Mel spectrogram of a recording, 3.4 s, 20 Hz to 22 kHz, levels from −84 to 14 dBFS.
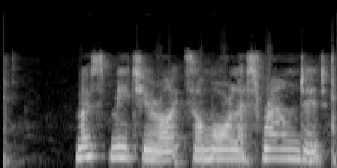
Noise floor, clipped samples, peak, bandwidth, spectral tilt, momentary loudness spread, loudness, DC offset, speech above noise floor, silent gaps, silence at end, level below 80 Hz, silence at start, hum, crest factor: -59 dBFS; under 0.1%; 0 dBFS; 7.6 kHz; -4.5 dB/octave; 4 LU; -12 LUFS; under 0.1%; 48 dB; none; 0 s; -54 dBFS; 0 s; none; 12 dB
